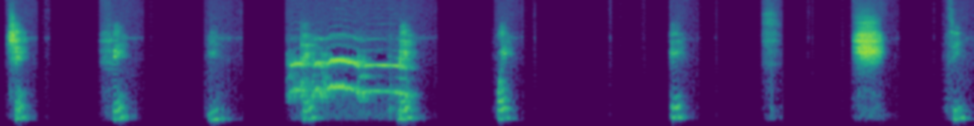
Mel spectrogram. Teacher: These sounds are the ones that when you are pronouncing it out, the vocal cord will be wide open. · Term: Ụda ogbu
